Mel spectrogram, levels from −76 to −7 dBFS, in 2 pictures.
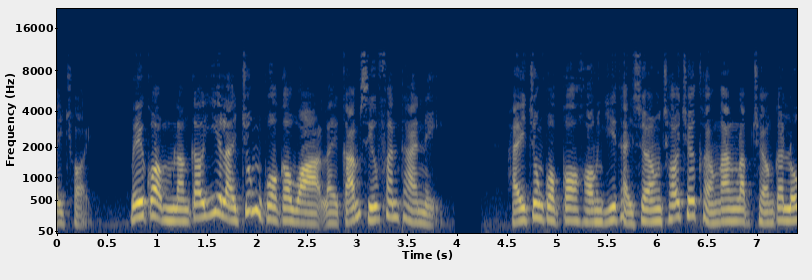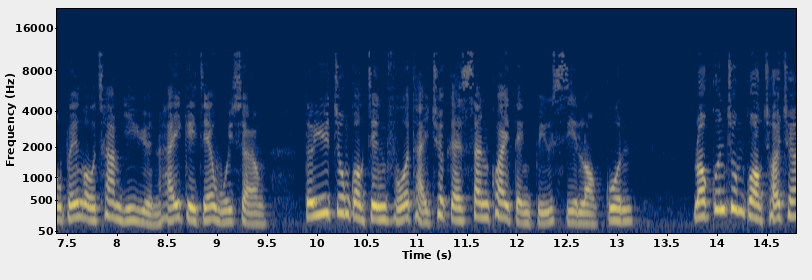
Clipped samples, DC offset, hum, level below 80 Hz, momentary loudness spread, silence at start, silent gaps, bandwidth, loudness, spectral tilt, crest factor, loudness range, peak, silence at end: under 0.1%; under 0.1%; none; -68 dBFS; 8 LU; 0 s; 3.99-4.24 s; 11.5 kHz; -25 LUFS; -6.5 dB/octave; 18 dB; 3 LU; -6 dBFS; 0 s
